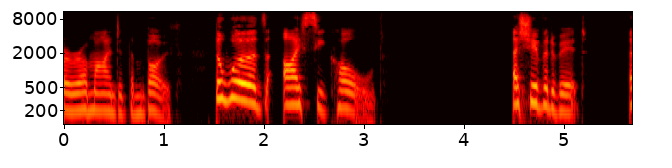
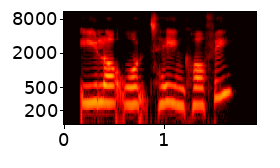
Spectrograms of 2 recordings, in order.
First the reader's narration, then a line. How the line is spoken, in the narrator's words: I asked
